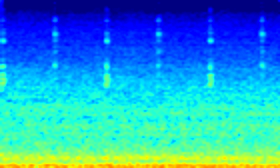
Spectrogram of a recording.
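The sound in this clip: Low, steady road rumble of a car driving at night, with a faint regular ticking that repeats about five times.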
